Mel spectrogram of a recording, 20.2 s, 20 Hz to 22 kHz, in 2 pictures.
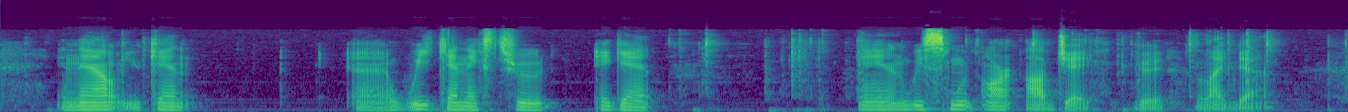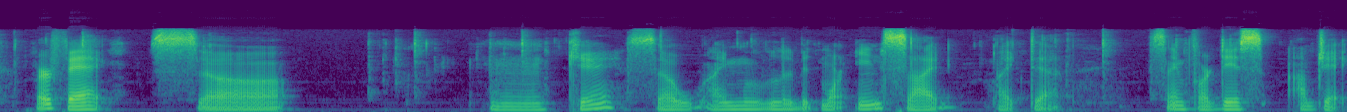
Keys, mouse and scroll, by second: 0.5 KP_Decimal, 1.0 Tab, 1.2 Tab, 1.8 z, 2.3 middle click, 4.3 e, 5.6 click, 5.7 z, 6.2 Tab, 6.4 ctrl+s, 8.5 ctrl+s, 8.8 Tab, 9.7 Tab, 10.6 ctrl+s, 13.3 z, 13.5-16.0 middle drag, 14.1 z, 16.0-17.8 drag, 18.2 ctrl+s, 18.5 middle click, 19.2-20.2 right drag.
